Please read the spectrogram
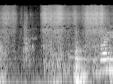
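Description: Plastic bag rustling as it is handled, in two bursts: about a second in and again near the end.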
